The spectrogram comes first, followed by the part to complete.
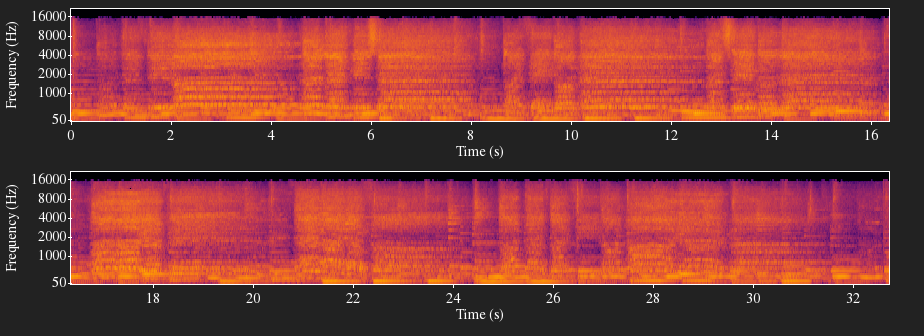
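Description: A choir singing a gospel or worship song, held chords moving every second or so over steady low accompanying notes.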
